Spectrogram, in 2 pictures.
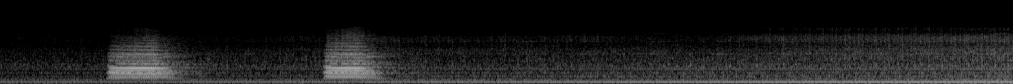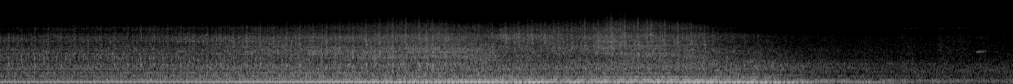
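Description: Two short blasts of a diesel locomotive's horn, then the engines of a freight train's lead locomotives growing steadily louder as they pass close by. The engine sound drops away sharply about 18 seconds in, leaving the quieter sound of the freight cars rolling over the rails.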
